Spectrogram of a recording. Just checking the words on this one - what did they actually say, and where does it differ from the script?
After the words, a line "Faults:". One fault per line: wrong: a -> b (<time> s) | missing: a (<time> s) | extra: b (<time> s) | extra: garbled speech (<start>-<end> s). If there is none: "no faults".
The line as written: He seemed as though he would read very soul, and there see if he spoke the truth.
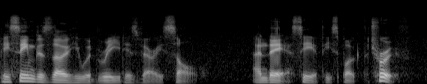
He seemed as though he would read his very soul, and there see if he spoke the truth.
Faults:
extra: his (1.2 s)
